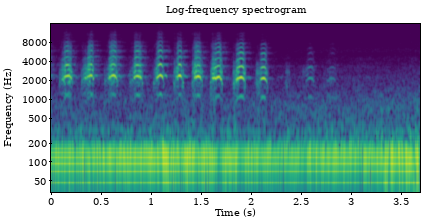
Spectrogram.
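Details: Peregrine falcon defending its nest against a man on a Hamilton, Ontario hotel rooftop during 2009 banding: a burst of about nine harsh, evenly spaced cackling notes, then fainter distant calls trailing off, with a constant low hum behind.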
